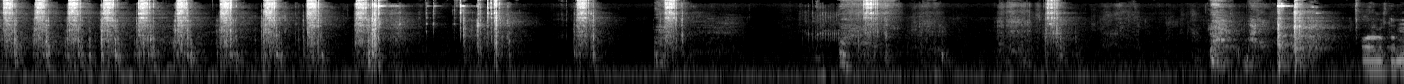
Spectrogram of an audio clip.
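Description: Ratchet tightening the swingarm tensioner bolts on a two-stroke enduro motorbike: a fast run of clicking strokes, then slower separate clicks and short bursts, close and clear, with someone talking between them.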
